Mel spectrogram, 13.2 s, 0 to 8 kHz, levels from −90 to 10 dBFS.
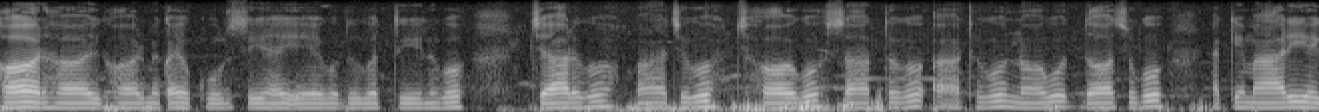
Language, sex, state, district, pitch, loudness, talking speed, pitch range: Bajjika, male, Bihar, Vaishali, 130 Hz, -22 LUFS, 100 wpm, 125-140 Hz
